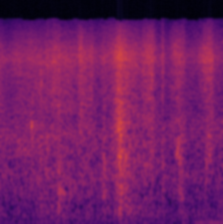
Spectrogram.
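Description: Faint rustling and a few soft bumps of bodies and cloth shifting on a grappling mat, the loudest about a second in.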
